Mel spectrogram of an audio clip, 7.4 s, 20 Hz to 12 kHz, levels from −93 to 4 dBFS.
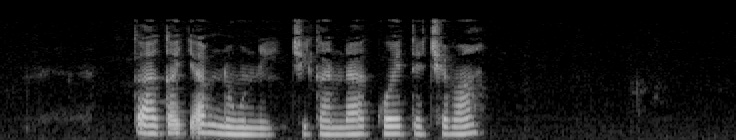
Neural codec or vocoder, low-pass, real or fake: none; 7.2 kHz; real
